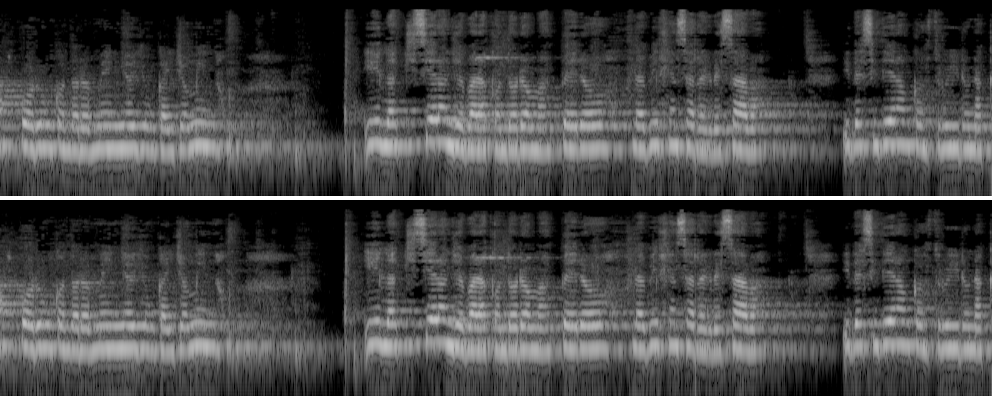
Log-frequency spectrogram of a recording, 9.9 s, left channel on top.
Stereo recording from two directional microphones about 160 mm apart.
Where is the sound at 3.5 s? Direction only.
20° left (ahead or behind).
